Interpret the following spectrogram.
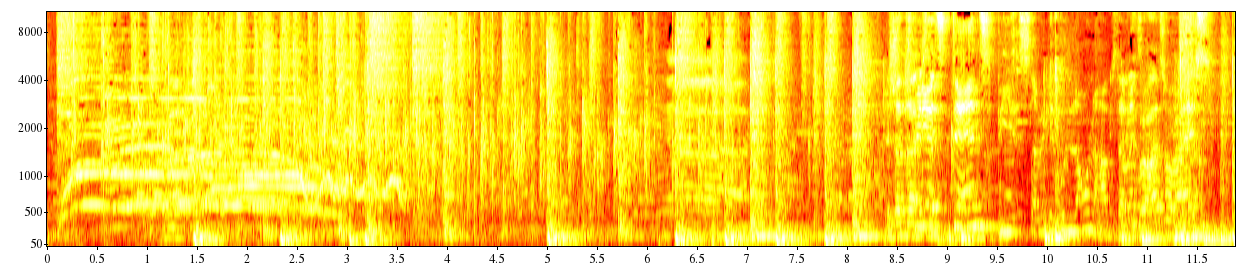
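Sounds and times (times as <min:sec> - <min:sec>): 
applause: 0:00.1 - 0:08.4
speech: 0:08.6 - 0:11.7.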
